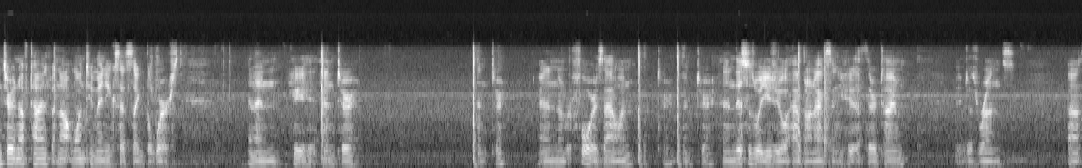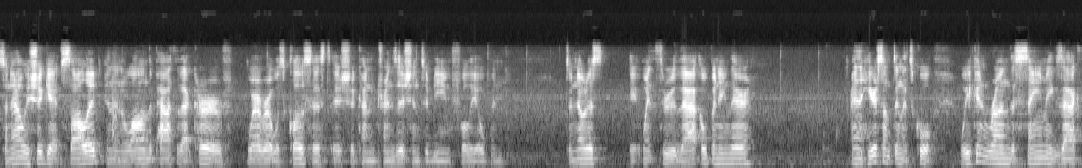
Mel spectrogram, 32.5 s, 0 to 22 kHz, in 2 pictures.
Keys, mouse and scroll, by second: 3.2 click, 4.7 Return, 8.3 click, 9.5 Return, 10.0 Return, 11.9 Return, 20.1 right click, 21.5-22.3 scroll up 5, 22.3 right click, 24.0 right click, 30.7 click.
